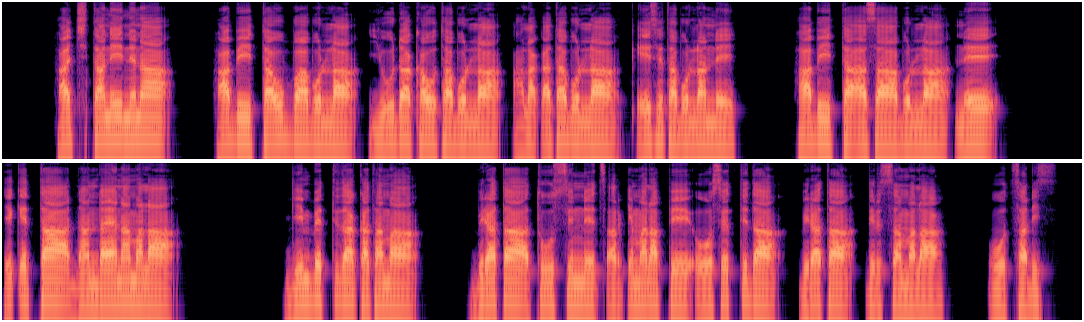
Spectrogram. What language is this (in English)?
Gamo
